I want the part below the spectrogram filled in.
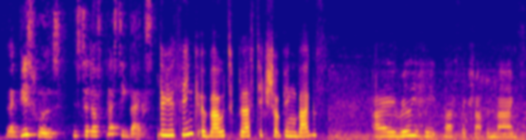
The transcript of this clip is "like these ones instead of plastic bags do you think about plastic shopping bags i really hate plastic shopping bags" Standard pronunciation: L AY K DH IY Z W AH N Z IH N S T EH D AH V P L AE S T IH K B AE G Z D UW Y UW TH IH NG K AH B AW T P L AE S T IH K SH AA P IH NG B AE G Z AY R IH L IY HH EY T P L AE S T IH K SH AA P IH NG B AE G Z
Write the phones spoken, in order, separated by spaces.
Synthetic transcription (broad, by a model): L AY K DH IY S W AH N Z IH N S T EH D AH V P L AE S T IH K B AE G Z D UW Y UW TH IH NG K AH B AW T P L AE S T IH K SH AA P IH NG B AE G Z AY R IH L IY HH EY T P L AE S T IH K SH AA P IH NG B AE G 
